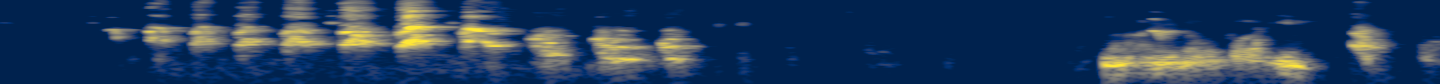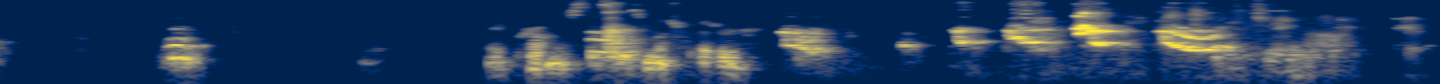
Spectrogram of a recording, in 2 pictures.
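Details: A litter of five blenheim Cavalier King Charles Spaniel puppies, seven weeks old, in a home puppy pen. Short bursts of shrill yapping and whiny barks come in clusters separated by quiet gaps, with softer lower whimpers in between.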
